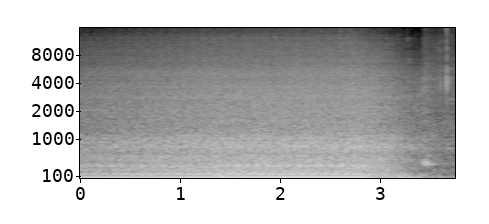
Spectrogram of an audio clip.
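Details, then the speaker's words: Ram 1500 5.7 Hemi, first start after replacing a broken passenger-side exhaust manifold bolt and gasket that caused cold-start ticking: smooth, even V8 idle with no ticking or puffing at the manifold, then a clean shutdown. It sounds like new. "we are going to do the first start on it before we put it back together and just make sure that we don't hear any more ticking or poofing here we go oh yeah she sounds like a brand new one"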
